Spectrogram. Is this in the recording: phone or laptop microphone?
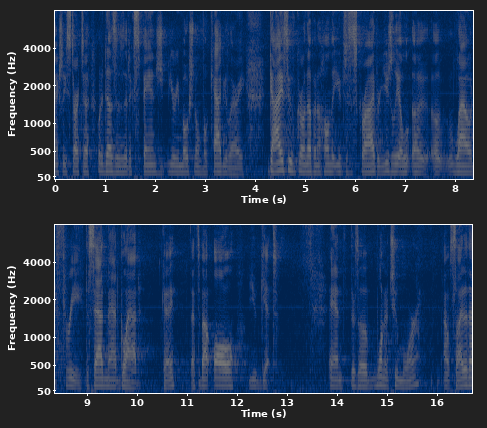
no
